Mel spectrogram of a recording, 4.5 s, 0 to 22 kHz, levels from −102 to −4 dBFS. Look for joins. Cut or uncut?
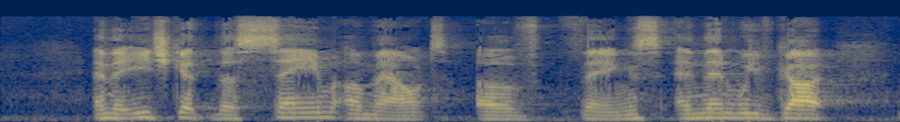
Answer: uncut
